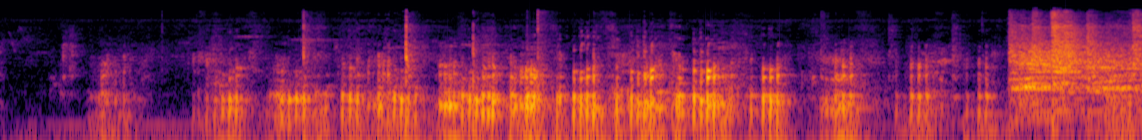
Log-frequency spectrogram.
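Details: Yorkshire and Hampshire pigs on a farm in Bongaigaon, Assam, giving rapid overlapping grunts and snorts, several animals together, ending in a harsh loud squeal-like burst.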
